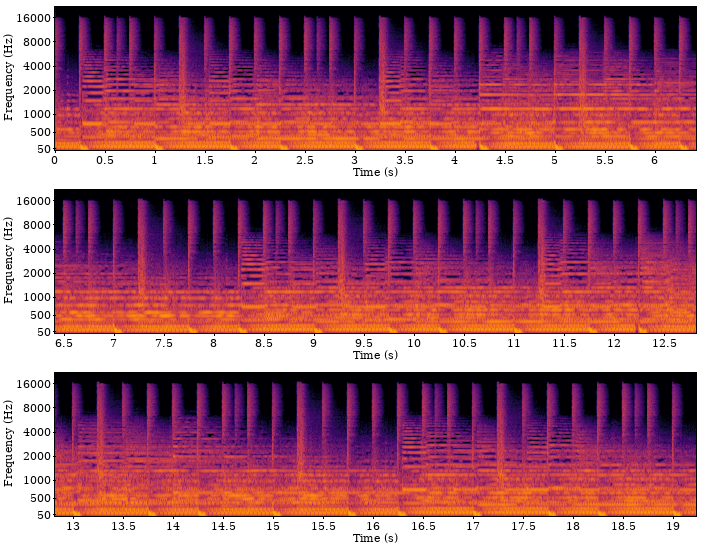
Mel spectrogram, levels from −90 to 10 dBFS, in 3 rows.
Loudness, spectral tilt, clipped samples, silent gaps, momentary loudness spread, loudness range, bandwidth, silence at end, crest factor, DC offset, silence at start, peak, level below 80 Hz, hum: -16 LUFS; -6 dB/octave; under 0.1%; none; 2 LU; 1 LU; 16.5 kHz; 0 s; 14 dB; under 0.1%; 0 s; -2 dBFS; -24 dBFS; none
